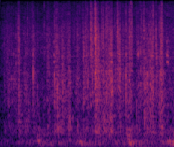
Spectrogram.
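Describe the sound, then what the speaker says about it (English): Heavy rain pours down during a tornado storm south of Putnam, Oklahoma, a dense, steady hiss of drops hitting surfaces close by, with low rumbling beneath and no talk. "It's so dark and there's so much rain around."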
